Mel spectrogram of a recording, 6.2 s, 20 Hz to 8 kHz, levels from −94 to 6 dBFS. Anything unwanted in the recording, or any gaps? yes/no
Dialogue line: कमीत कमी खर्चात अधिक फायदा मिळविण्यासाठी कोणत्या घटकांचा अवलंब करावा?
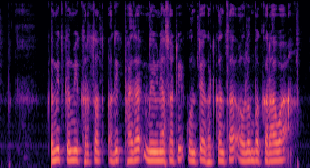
yes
